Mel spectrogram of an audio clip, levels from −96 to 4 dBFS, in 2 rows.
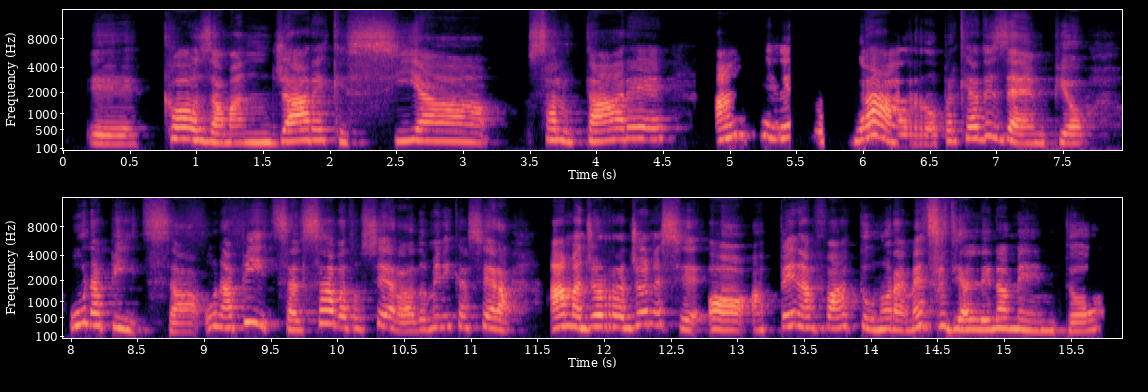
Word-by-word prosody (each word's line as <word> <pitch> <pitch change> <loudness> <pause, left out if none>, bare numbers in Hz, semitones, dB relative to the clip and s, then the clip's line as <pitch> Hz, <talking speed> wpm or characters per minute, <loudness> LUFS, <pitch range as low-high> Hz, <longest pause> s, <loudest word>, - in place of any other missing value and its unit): ehm, 180 -2 -5 0.2
cosa 255 -7 +2
mangiare, 210 +5 +2
che 235 -4 -8
sia 230 0 -2 0.3
salutare 255 +3 0 0.3
anche 365 +4 +1 0.2
nello 290 -6 -4 0.2
sgarro, 195 - +3
perché 235 +4 -5
ad 290 - +2
esempio 195 - -1 0.3
1 315 +1 +1
pizza 210 -9 -4
1 265 -2 0
pizza, 345 - -1
il 215 - 0
sabato 265 0 +1
sera, 260 - -1
la 195 - 0
domenica 270 +6 -7
sera, 260 -5 +1 0.3
a 290 - +9
maggior 285 0 +4
ragione, 305 +4 0
se 270 -9 -4
ho 215 -2 +4
appena 260 +7 -1
fatto 260 0 -1
1 220 - -2
ora 225 -2 +1
e - - -7
mezza 305 +7 0
di 225 -1 0
allenamento 215 -3 -1
240 Hz, 130 wpm, -23 LUFS, 210-275 Hz, 0.3 s, a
